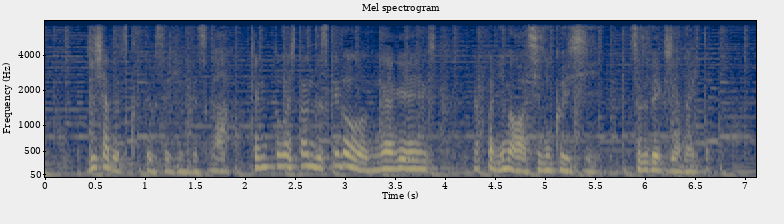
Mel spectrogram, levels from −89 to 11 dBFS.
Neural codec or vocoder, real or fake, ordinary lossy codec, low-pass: none; real; none; 7.2 kHz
